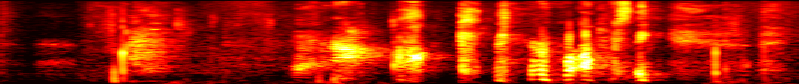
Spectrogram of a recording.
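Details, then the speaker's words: Large dog, Roxy, with kennel cough (infectious tracheobronchitis): a run of harsh, honking, productive-sounding coughs, as if trying to bring something up and failing. "So, as you guys can probably hear, she's you got that real productive cough where she's trying to bring something up and she can't."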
